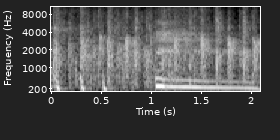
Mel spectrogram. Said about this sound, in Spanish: un aplaudan, por favor, claro que sí.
